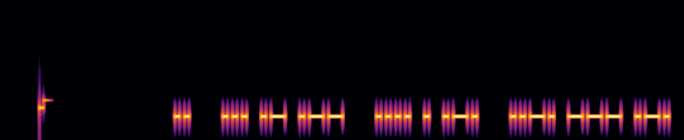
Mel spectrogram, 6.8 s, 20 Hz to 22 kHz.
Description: Morse code, heard as a keyed tone, about 25 wpm, 700 Hz. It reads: I SAW HER FOR
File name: practice / 25wpm / Sentences with 4-Word Phrases - 25wpm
